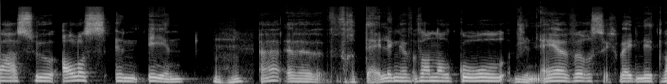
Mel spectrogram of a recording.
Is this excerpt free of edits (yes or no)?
no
